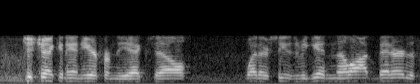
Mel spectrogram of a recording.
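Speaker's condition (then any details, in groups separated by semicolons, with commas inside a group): No condition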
